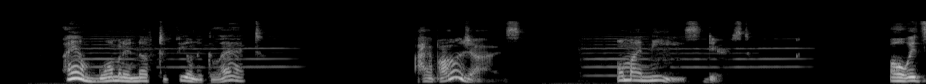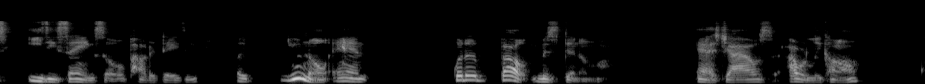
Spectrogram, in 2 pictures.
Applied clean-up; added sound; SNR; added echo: classical method spectral subtraction.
